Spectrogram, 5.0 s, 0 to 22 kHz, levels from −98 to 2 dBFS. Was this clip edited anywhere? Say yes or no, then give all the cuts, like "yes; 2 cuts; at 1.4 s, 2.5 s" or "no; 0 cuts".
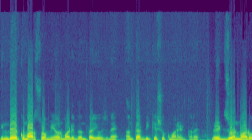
yes; 2 cuts; at 2.4 s, 4.1 s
